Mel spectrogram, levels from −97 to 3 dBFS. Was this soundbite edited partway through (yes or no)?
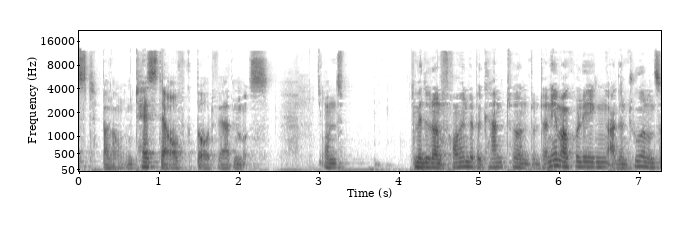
no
